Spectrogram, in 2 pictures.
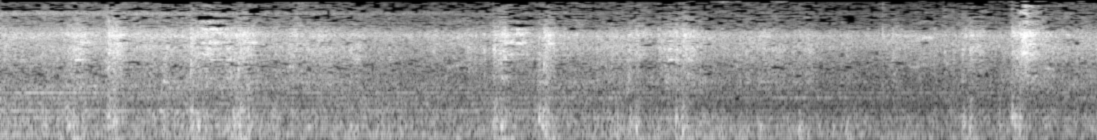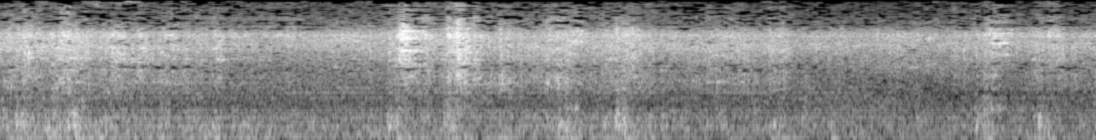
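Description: A passenger train passing close by, its wheels clicking over the rail joints, the sound slowly getting quieter as it goes.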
